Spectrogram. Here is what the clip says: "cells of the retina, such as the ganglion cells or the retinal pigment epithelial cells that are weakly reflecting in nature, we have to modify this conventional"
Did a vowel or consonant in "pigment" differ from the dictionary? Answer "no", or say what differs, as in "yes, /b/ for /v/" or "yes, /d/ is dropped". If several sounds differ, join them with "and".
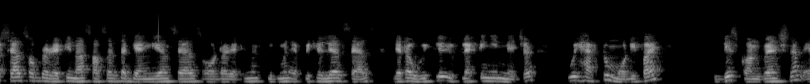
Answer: yes, /t/ is dropped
